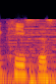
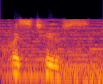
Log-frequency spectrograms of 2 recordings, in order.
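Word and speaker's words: Quistis: Yo, I say Kistis the way you're supposed to say it. That's actually not pronouncing it wrong. It's Quistus.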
